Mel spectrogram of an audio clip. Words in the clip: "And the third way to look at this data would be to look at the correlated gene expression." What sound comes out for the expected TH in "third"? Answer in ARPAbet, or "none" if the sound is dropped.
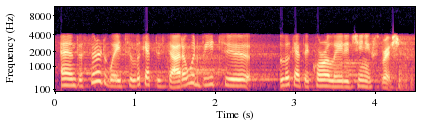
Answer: TH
